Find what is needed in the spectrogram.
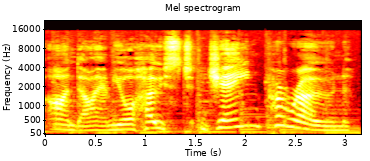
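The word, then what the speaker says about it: Jane Perrone: I am your host Jane Peron it rhymes with Stallone in this week's show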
